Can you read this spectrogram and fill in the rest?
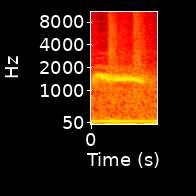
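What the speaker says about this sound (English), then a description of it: "I hear those freaking crows." A crow caws loudly in the snowy wilderness of the survival video game The Long Dark, a single drawn-out harsh call standing alone and close over a steady low background hum.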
